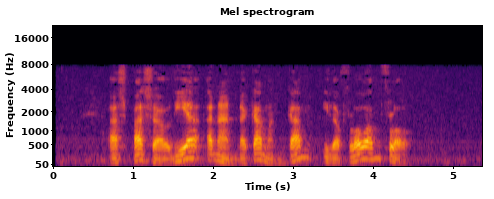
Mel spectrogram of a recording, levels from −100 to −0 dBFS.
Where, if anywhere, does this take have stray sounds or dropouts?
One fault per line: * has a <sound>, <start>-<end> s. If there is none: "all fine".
all fine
